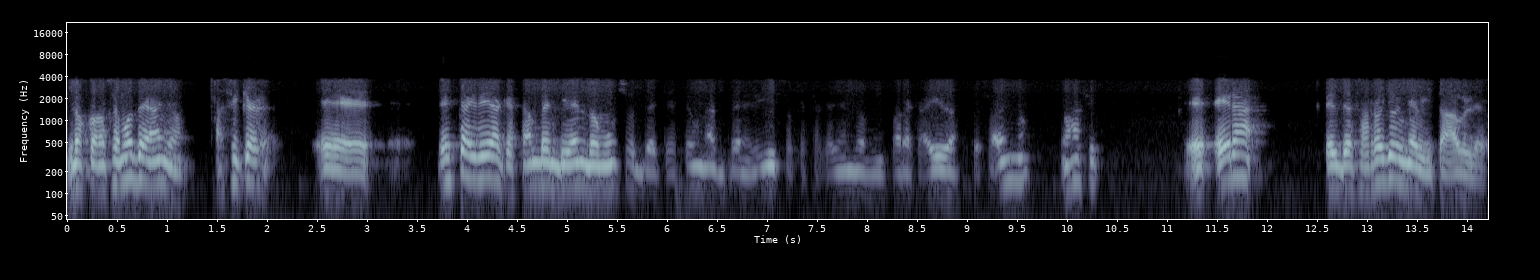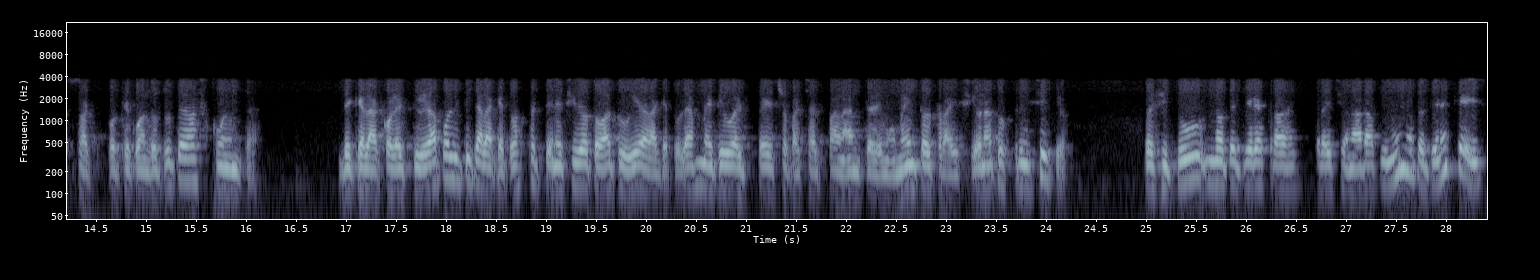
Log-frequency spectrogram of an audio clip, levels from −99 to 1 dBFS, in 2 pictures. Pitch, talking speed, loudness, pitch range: 125 Hz, 195 wpm, -37 LUFS, 115-150 Hz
